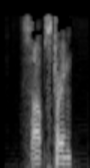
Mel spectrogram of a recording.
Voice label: "substring", english

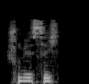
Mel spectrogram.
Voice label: "schmissig", German; adjectives

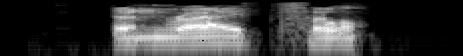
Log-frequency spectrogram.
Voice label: "unrightful", english; adjectives

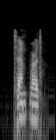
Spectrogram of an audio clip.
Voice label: "temperate", English; adjectives

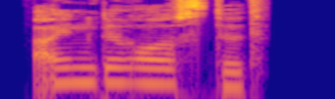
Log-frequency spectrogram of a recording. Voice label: "eingerostet", German; adjectives

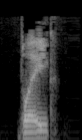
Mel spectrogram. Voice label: "bleak", English; adjectives

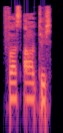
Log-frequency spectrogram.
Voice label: "fassartig", German; adjectives

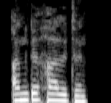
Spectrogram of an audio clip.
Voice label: "angehalten", German; adjectives

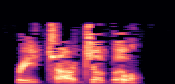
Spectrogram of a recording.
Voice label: "rechargeable", English; adjectives

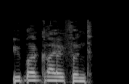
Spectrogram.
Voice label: "übergreifend", German; adjectives

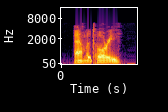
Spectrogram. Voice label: "amatory", English; adjectives

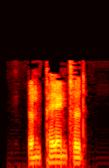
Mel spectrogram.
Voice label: "unpainted", english; adjectives

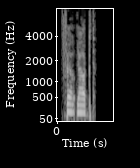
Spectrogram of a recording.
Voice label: "verjagt", German; adjectives

